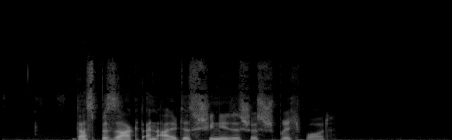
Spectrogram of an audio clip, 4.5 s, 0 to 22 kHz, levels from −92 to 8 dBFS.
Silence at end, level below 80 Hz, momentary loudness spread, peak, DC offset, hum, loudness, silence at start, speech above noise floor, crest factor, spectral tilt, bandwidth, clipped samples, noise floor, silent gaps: 1.25 s; -72 dBFS; 15 LU; -24 dBFS; under 0.1%; none; -44 LUFS; 0.75 s; 38 dB; 22 dB; -5 dB/octave; 13 kHz; under 0.1%; -81 dBFS; none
